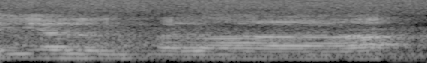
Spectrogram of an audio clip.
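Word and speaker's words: حي على الفلاح: علی الفلاح کہتے ہیں وہ آخر میں ہا نہیں بولتے، وہ سیدھا ہی کہتے ہیں حی علی الفلاح، بس ایسے ہی ختم کرتے ہیں۔ جیسے قاری حضرات آخر میں ہا بولتے ہیں، ان کا تلفظ ٹھیک نہیں ہے۔ اس آدمی کے بارے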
